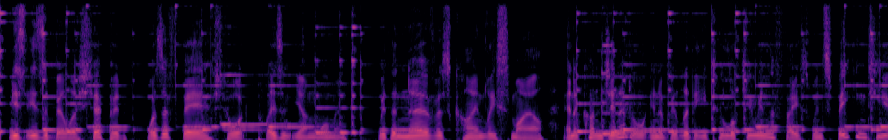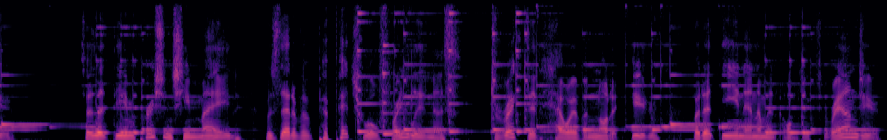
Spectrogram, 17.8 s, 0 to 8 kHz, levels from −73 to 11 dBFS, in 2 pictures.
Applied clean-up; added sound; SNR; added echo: neural mask model RNNoise.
